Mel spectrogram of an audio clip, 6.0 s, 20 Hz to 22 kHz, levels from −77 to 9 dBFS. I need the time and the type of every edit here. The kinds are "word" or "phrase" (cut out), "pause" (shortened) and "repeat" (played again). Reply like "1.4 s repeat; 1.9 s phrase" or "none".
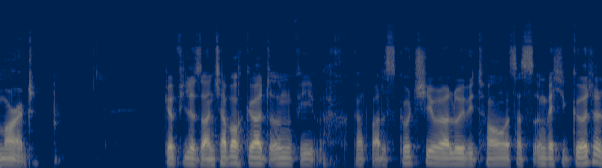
1.8 s word; 5.1 s word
